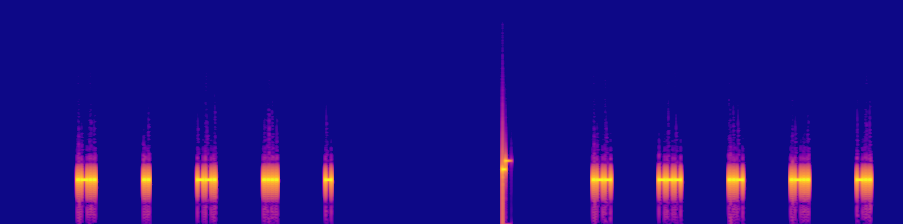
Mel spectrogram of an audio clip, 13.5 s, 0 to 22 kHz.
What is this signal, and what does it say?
Morse code, heard as a keyed tone, about 40 wpm, spaced as for 11 wpm, 690 Hz. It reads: LIGHT WOULD
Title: 8x Character Spacing - Top 200 Words - 40wpm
